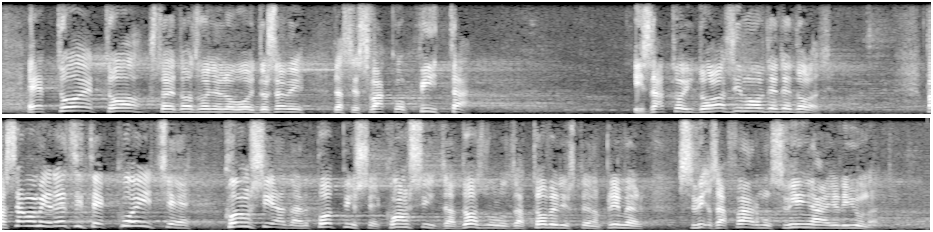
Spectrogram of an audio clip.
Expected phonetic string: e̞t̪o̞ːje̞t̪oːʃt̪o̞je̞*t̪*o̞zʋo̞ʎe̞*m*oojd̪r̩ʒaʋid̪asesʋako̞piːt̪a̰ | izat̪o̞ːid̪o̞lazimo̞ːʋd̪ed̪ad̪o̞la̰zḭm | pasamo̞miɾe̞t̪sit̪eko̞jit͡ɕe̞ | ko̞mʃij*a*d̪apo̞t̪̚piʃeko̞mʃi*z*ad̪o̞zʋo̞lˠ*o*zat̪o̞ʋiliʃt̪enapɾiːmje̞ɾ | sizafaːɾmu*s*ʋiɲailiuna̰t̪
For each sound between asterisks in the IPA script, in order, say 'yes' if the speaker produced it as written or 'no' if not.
no, no, yes, yes, no, yes

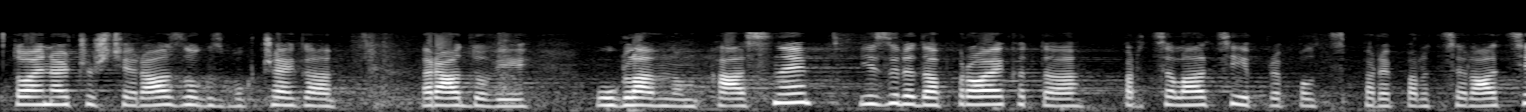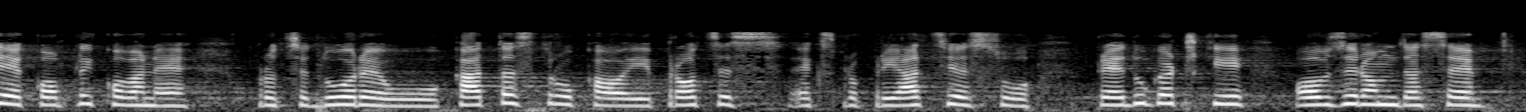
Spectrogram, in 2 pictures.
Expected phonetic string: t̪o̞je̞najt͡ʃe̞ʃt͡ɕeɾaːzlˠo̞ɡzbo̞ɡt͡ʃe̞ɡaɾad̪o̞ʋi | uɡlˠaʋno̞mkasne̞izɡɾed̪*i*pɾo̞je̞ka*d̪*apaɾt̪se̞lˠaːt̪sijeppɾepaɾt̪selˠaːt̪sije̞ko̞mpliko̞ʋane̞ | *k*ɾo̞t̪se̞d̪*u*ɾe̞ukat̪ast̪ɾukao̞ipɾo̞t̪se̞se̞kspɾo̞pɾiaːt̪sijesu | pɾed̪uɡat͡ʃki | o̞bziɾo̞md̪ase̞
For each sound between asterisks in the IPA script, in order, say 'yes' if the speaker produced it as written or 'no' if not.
no, no, no, no

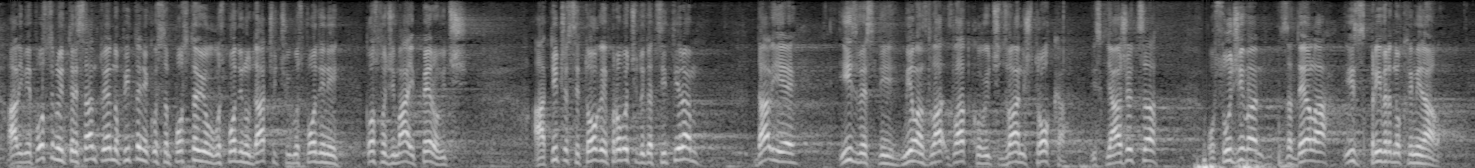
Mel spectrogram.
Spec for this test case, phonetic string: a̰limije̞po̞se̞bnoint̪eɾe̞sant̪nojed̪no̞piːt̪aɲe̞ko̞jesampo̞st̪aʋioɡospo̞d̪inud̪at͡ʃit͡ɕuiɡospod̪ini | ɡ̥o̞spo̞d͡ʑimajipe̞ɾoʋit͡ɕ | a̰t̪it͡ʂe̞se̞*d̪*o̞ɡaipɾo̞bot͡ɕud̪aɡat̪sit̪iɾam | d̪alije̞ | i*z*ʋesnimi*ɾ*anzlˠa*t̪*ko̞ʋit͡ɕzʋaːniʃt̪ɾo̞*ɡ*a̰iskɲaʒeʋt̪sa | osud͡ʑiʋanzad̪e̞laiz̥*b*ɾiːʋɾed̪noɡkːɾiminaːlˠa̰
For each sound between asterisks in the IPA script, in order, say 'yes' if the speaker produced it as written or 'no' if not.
no, yes, no, yes, no, no

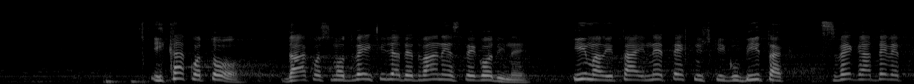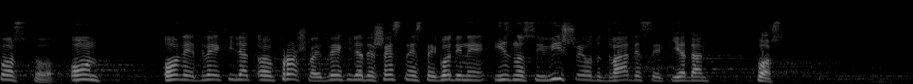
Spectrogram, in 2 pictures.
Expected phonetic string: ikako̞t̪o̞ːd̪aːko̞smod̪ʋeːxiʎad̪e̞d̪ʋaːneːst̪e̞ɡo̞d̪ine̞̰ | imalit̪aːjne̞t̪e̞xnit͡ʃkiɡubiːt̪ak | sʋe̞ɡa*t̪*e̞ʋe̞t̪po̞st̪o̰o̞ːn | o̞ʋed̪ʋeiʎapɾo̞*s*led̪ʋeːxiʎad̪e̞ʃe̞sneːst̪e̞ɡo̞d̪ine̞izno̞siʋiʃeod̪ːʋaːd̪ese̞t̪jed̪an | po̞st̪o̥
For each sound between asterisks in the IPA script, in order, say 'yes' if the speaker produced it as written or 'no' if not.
no, no

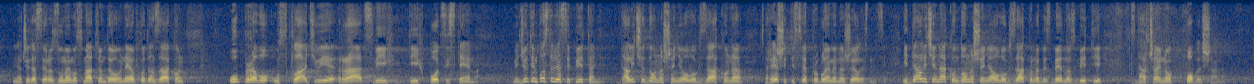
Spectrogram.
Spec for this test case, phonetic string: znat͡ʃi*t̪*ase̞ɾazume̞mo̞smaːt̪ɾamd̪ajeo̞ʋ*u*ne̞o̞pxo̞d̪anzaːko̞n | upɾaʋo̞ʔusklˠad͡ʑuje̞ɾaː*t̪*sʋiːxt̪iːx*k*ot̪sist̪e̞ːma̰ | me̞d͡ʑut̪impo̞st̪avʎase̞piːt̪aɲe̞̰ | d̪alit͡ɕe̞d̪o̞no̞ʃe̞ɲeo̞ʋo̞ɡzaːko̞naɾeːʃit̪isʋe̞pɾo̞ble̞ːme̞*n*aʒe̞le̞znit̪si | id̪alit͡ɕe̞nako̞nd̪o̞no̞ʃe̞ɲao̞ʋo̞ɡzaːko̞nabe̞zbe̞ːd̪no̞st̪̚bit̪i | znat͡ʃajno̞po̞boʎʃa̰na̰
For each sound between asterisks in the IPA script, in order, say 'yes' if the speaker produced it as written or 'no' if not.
no, no, no, no, yes

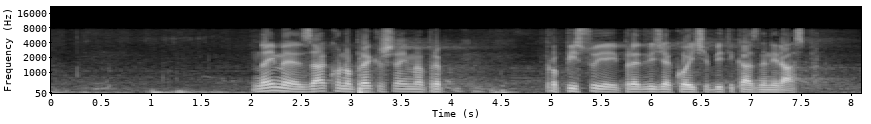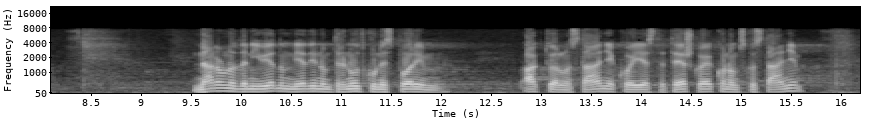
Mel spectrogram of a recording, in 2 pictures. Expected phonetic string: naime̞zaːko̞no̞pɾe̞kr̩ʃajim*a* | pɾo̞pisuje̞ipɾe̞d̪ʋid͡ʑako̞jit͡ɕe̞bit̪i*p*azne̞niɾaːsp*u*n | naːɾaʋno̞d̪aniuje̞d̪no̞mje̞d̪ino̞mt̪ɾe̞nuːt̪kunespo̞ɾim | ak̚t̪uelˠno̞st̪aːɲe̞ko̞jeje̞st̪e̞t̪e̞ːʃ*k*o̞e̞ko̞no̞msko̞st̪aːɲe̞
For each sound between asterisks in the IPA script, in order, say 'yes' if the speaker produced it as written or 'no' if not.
yes, no, no, yes

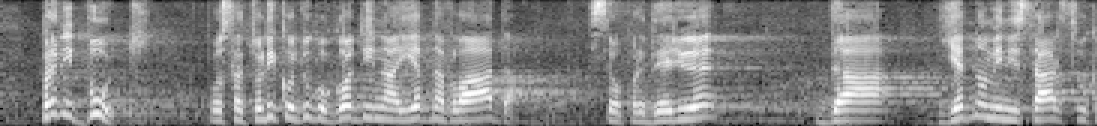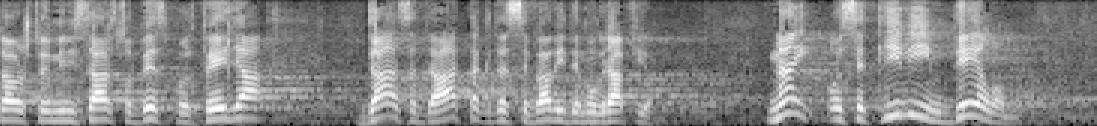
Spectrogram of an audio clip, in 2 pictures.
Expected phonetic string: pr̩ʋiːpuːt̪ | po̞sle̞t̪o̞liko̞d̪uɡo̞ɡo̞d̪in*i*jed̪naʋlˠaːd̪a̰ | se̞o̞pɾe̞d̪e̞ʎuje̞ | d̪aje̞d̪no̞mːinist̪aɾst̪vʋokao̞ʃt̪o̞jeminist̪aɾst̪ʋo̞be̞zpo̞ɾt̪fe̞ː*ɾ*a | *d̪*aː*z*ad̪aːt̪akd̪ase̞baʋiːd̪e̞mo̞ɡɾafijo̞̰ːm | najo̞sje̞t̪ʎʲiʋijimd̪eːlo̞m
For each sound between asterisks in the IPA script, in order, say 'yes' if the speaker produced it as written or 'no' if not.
no, no, yes, yes

